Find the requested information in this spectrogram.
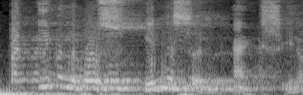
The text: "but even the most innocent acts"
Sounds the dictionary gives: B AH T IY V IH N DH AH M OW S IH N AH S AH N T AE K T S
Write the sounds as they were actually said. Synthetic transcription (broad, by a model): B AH T IY V IH N DH AH M OW S IH N AH S AH N T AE K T S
